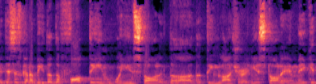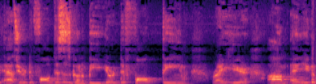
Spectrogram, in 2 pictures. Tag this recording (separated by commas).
Speech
